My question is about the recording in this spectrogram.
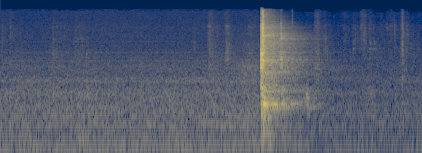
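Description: A parking-brake return spring on a rear brake caliper snaps off its hook as it is levered with a flathead screwdriver. There is one sharp metallic snap about two and a half seconds in, with a brief ring after it.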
